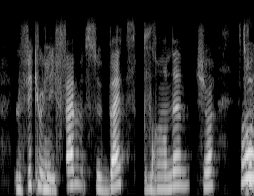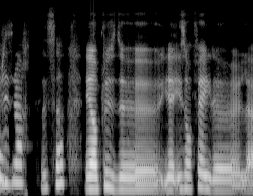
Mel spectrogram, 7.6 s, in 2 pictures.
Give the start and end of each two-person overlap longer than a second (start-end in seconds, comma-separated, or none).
none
